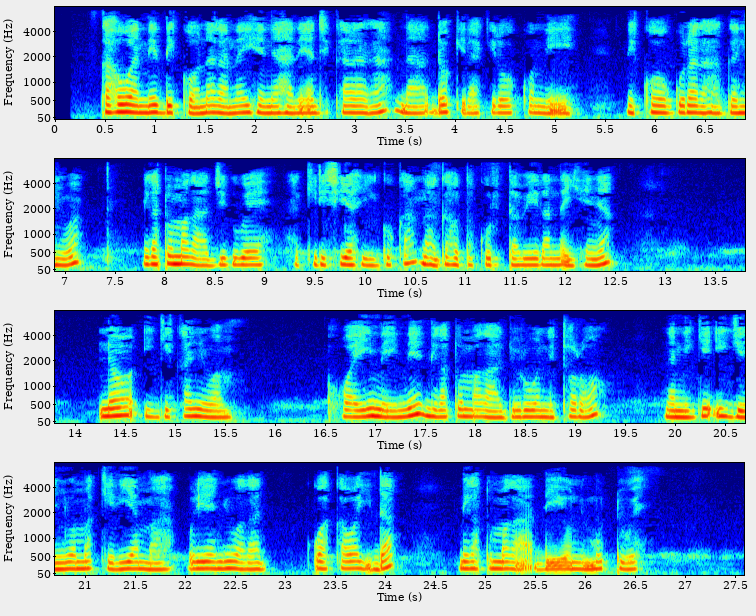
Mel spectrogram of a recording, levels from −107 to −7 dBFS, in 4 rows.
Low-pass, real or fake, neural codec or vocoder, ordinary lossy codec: 7.2 kHz; fake; vocoder, 44.1 kHz, 80 mel bands, Vocos; MP3, 32 kbps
